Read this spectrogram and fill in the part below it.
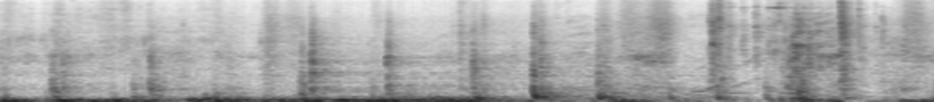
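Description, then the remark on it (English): A door being opened, with a run of sharp clicks, rattles and jangling like keys and a handle working, over a low rumble; no one speaks. “Someone at the door.”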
